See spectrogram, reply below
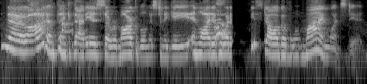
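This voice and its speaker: A woman playing a genteel, haughty society lady in old-time radio comedy, speaking with measured formality. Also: fairly high pitch, expressive, a crowd in the background, rough recording. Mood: haughty, unimpressed.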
